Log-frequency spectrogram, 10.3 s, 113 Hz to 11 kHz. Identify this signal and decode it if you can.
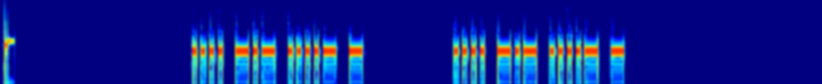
Morse code, heard as a keyed tone, about 22 wpm, 700 Hz. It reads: HK4T HK4T
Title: DXCC-100 Call Signs - 4 Characters - Repeated 2x - 22wpm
